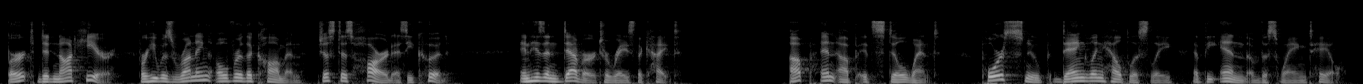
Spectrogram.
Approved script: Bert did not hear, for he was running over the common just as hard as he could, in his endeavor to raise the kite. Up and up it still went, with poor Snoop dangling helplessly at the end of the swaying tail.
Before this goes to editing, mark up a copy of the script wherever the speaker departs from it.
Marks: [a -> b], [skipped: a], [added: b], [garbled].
Bert did not hear, for he was running over the common just as hard as he could, in his endeavor to raise the kite. Up and up it still went, [skipped: with] poor Snoop dangling helplessly at the end of the swaying tail.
